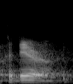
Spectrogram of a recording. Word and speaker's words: Cadero: I think that's how you pronounce it. Cadero. You said it right the first time, Cadero.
